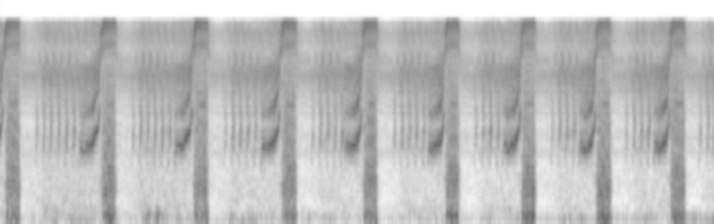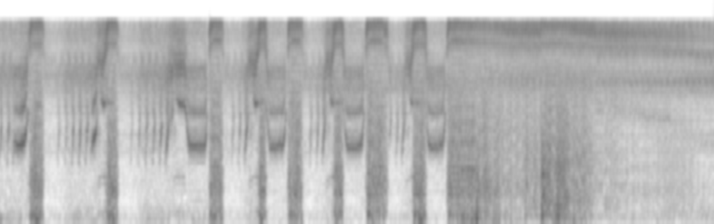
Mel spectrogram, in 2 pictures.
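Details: Walker's cicada in full song: a fast train of loud, rhythmic buzzing pulses about twice per second that quicken toward the end, then merge into a steady, unbroken drone.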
